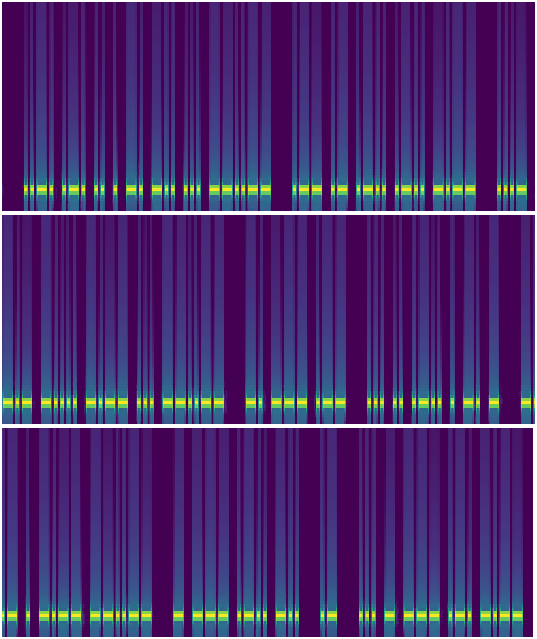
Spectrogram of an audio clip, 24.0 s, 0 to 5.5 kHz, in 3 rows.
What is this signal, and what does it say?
Morse code, heard as a keyed tone, about 25 wpm, 600 Hz. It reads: FRIENDS, WALLY VK6YS, NOW SILENT KEY, TOLD A STORY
